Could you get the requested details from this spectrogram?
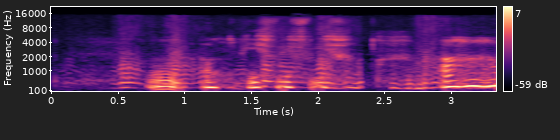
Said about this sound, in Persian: این مگس همینطوری علکی دورم جمع شدن نمیدونم چی میخوان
